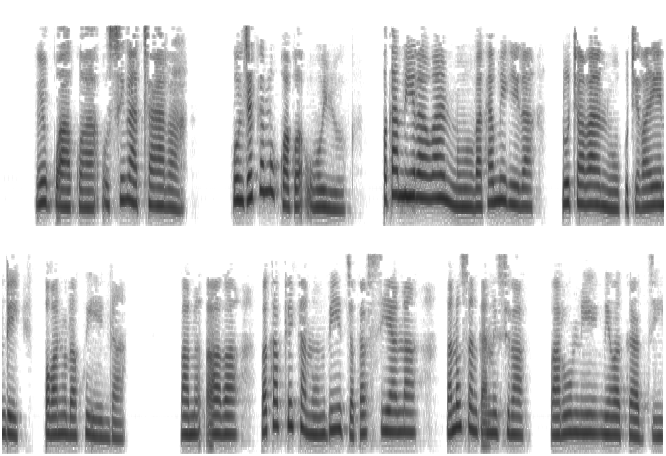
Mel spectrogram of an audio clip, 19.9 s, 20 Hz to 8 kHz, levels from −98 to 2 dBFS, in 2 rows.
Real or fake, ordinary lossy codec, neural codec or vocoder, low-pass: fake; MP3, 24 kbps; codec, 16 kHz, 1 kbps, FunCodec, trained on Chinese and English, 50 frames a second; 7.2 kHz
